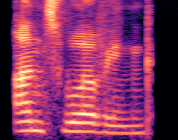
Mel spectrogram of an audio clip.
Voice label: "unswerving", Indian

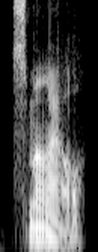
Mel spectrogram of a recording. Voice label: "smile", British

